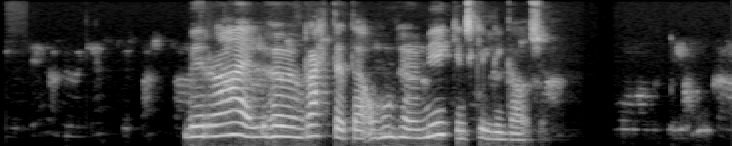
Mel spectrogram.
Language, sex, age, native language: Icelandic, female, 60-69, Icelandic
